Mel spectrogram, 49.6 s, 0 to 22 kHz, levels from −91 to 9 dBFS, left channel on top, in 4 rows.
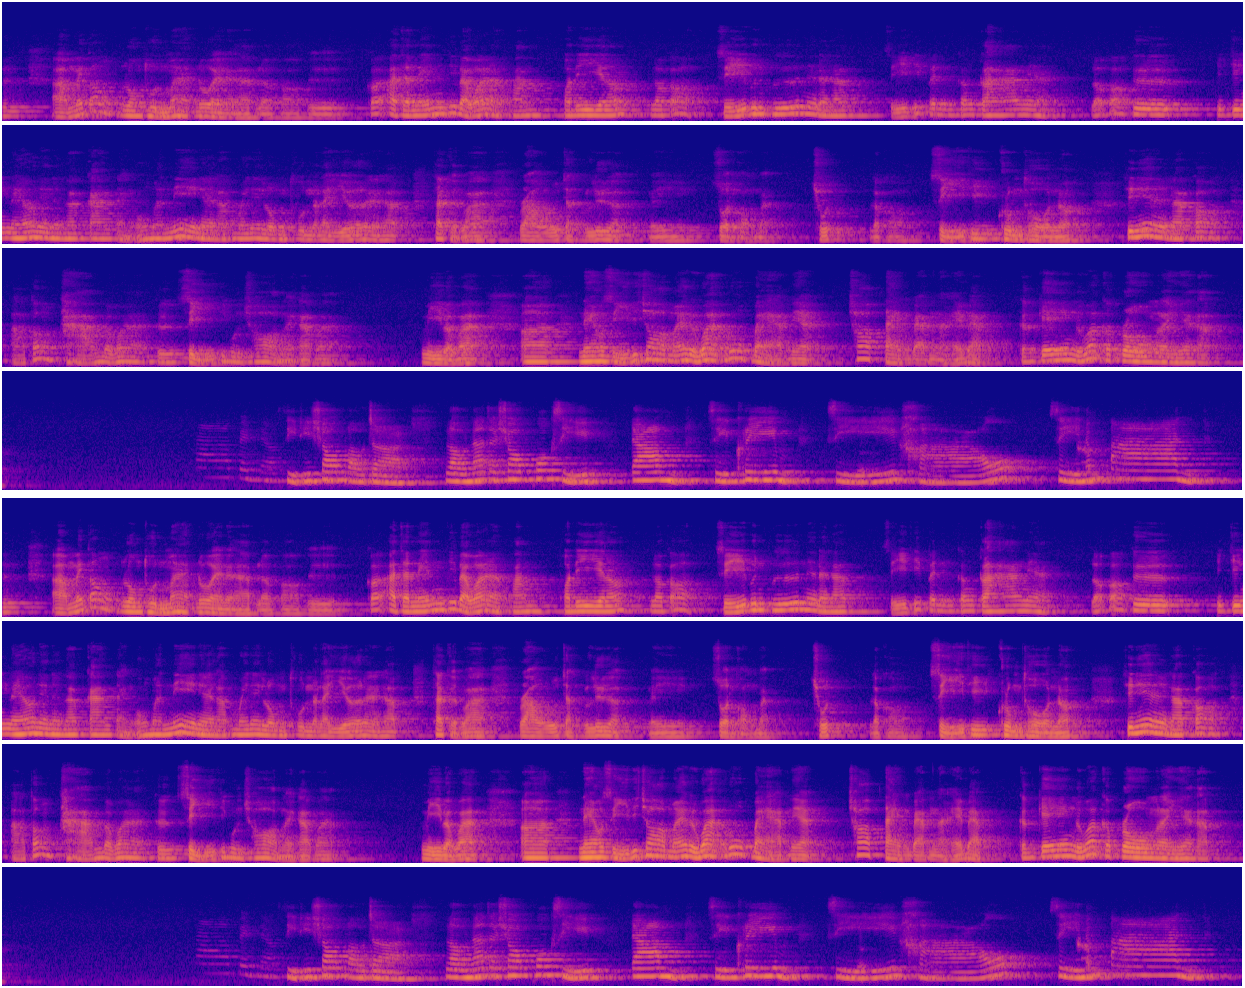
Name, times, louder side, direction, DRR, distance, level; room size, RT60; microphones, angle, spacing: voice 1, 0.0-3.3 3.7-6.9 7.2-8.5 8.9-10.5 10.9-11.7 12.1-18.6 18.9-19.3 19.5-20.1 20.5-20.7 21.1-24.6 24.9-28.1 29.0-32.9 33.3-34.6 35.0-36.9 45.8-45.9 48.0-48.1, right 2 dB, 30° right, 6 dB, 0.3 m, -31 dB
voice 2, 39.2-41.2 41.7-43.1 43.5-44.0 44.3-45.1 45.5-47.3 47.8-49.2, equal, 5° left, 3 dB, 0.6 m, -32 dB
7.4 x 6.3 x 4.1 m, 1.2 s
head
